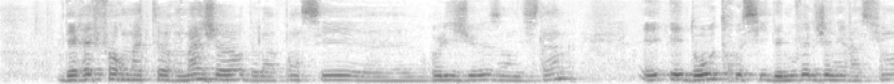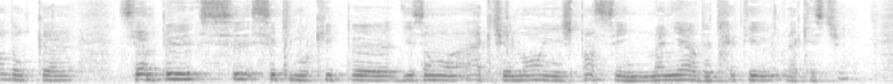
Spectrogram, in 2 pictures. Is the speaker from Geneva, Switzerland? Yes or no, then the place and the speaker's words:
yes; Geneva, Switzerland; also born or lived in Morocco; Moi, je suis un produit genevois, donc c'est vrai que... Mais je suis marocain et suisse, donc si vous voulez, j'ai toute ma vie vécu dans différents pays, notamment du monde arabe, mais j'ai toujours eu aussi ce lien avec la Genève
